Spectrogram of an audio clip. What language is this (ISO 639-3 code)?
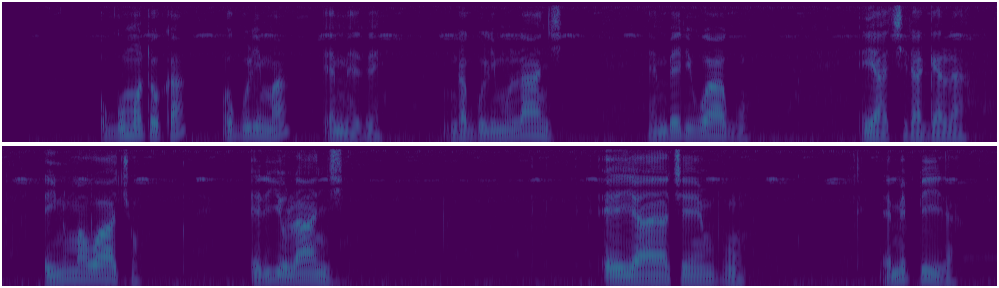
xog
